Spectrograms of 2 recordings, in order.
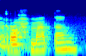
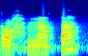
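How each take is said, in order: First: The word ends with an n sound. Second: The word ends on an open vowel. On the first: "tidak boleh dibaca rohmatan" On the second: "tidak boleh dibaca rohmata"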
